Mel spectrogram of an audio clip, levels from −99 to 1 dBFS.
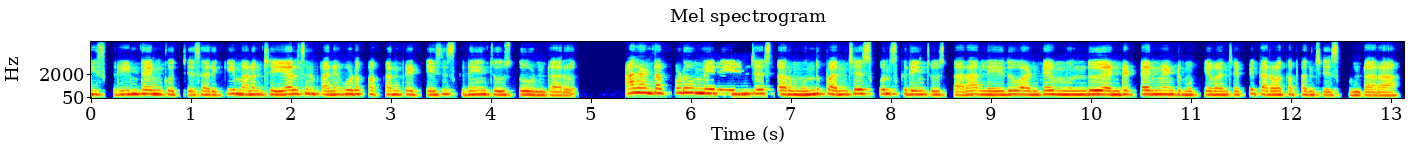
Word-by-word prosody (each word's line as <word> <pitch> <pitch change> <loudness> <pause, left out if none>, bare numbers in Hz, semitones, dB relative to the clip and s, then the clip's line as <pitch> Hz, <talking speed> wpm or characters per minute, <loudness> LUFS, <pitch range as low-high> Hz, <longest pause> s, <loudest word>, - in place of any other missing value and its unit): ఈ - - +1
స్క్రీన్ 205 +3 0
టైమ్‌కొచ్చేసరికి 195 -2 -1
మనం 200 0 +1
చేయాల్సిన 220 +5 +2
పని 195 +1 +1
కూడా 220 0 +2
పక్కన 200 0 -3
పెట్టేసి 190 +1 -3
స్క్రీన్ 205 +1 -1
చూస్తూ 190 +1 -2
ఉంటారు. 170 -2 -2 0.6
అలాంటప్పుడు 285 0 +2 0.2
మీరు 255 -2 +2
ఏం 220 +1 +1
చేస్తారు? 230 -4 0
ముందు 210 +4 +4
పని 200 -1 +2
చేసుకొని 240 0 0
స్క్రీన్ 205 -3 -2
చూస్తారా? 185 0 -3
లేదు 190 +2 +1
అంటే 195 +3 0 0.2
ముందు 195 +2 +3 0.2
ఎంటర్టైన్మెంట్ 210 +1 +1
ముఖ్యం 190 +1 -2
అని 185 - -4
చెప్పి 195 +6 -5
తర్వాత 190 0 0
పని 180 -1 -2
చేసుకుంటారా? 165 -2 -3
200 Hz, 140 wpm, -20 LUFS, 190-220 Hz, 0.6 s, ముందు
